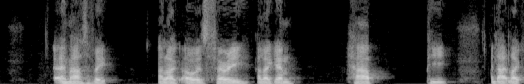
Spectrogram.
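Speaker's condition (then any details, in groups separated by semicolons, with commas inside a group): Stutter; childhood speech therapy; less than half as severe around people who stutter, much worse with fluent speakers; blocks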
